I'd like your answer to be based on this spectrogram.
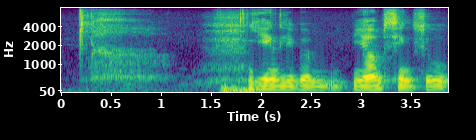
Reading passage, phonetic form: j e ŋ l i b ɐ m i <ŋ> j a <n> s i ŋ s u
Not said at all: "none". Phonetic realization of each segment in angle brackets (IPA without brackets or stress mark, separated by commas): none, m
